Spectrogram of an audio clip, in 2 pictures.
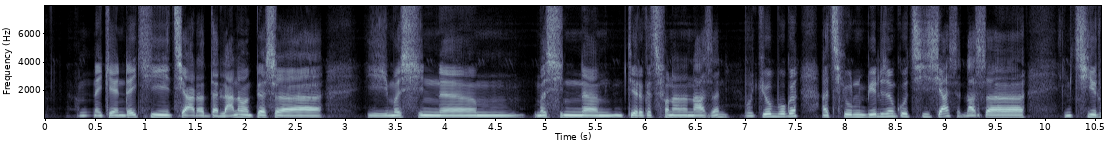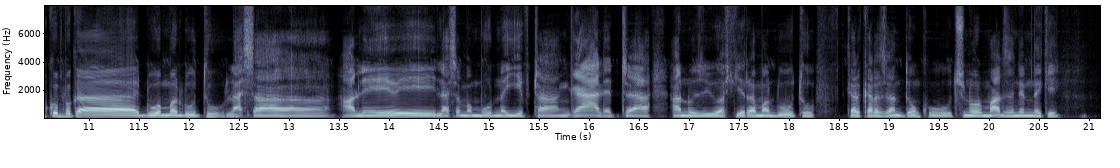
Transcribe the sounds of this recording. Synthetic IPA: aminakʲaɳɖ͡ʐejkʲʰit͡siaɾad̪alanəmampjasə | imasininə | masininəmit̪eɾakət͡si̥fanananazani̥vokewbokəat͡si̥kʲeulumbeluzanikot͡sisiasəlasəmit͡siɾikubokəluamalut̪ulasə | a̰lawelasəmamuɾunəevaʈ͡ʂəaŋɡalaʈ͡ʂəanoewafeɾamalud̪u | kaɾakaɾazanid̪onikut͡sinɔɾmalizanaminake

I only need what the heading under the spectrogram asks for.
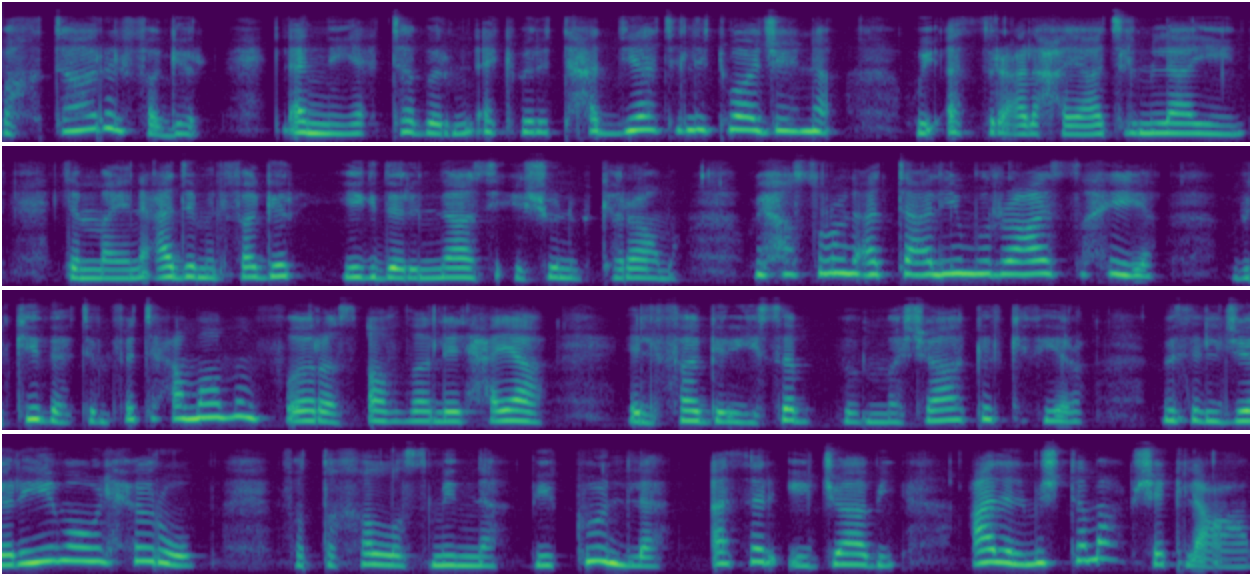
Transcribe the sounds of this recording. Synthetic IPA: b̥ɪxt̪ɑːɾˤɪlfaɡɾ | lɪʔanːijɪʕt̪abɪɾmɪnʔakbɑɾˤɪt̪ːḁħad̪ːɪjaːt̪ɪlːit̪waːd͡ʒɪhna | wɪjʔaθːɪɾˤʕalaħajaːt̪ɪlmalaːjiːnlamːajɪnʕad̪ɪmɪlfaɡɾ | jɪɡd̪ɑɾˤɪnːaːsjʕiːʃuːnbkaɾˤɑːmawɪjħɑsˤːɨluːnʕalat̪ːaʕliːmwɪrˤːɑʕaːjɑsˤːɨħːɪjːa | wbkɪðat̪ɪnfat̪ɪħʔamaːhʊmfɑɾˤɑsˤʔɑfðˤɑlːɪlħajaː | ʔɪlfaɡɾjsabːɪbmaʃaːkɪlkɪ̥θiːɾa | mɪθlɪld͡ʒaɾiːmawɪlħʊɾuːb̚ | fat̪ːɪxɑlːɨsˤmɪnːab̥ɪjakuːnla | ʔaθɑɾˤʔiːd͡ʒaːbi | ʕalalmʊd͡ʒt̪amaʕbʃaklʕa̰ːm

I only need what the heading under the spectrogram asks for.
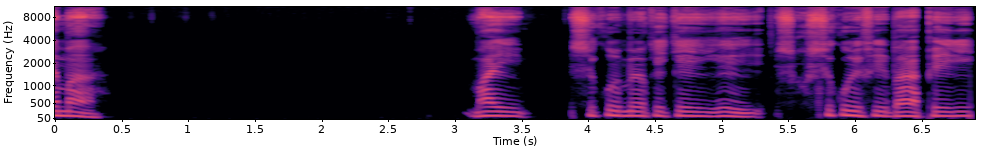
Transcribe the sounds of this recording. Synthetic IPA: ema | maj | sikuɾumeɾokekejejsikuɾifibaɾape̞jɾi

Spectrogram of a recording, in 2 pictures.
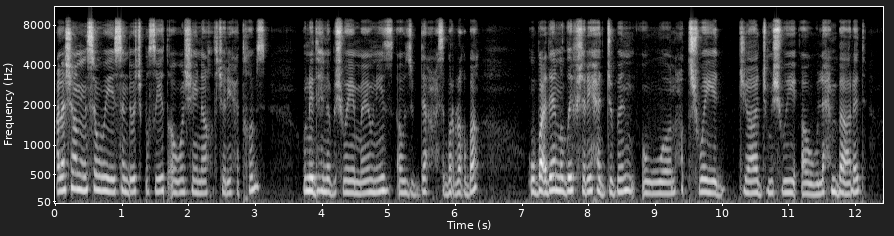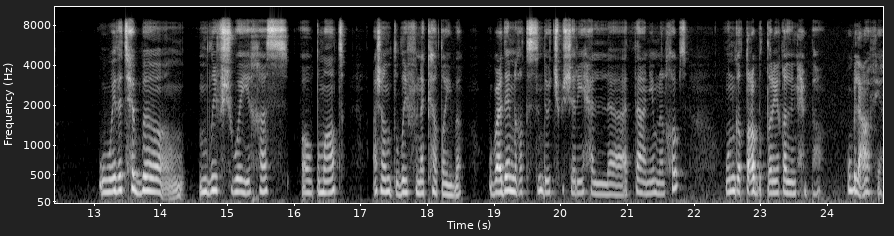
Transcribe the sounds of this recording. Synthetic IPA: ʕalaʃaːnːsawːisand̪wɪt͡ʃbɑsˤiːt̪ˤʔawːalʃiːnaːxʊðʃaɾiːħaxʊbz | wnɪd̪hɪnabʃwajːamajuːniːzʔawzʊb̚d̪aʕħḁsabɨrˤːɑɣba | wbaʕd̪eːnːðˤiːfʃaɾiːħad͡ʒɪbnwnħʊt̪ˤːʃwajːa | d͡ʒaːd͡ʒmɪʃwiʔawlaħmbaːɾɪd̪ | wʔɪðat̪ħɪbː | nðˤiːfʃwajːxɑsː | ʔawt̪ˤmɑːt̪ˤ | ʕaʃaːnt̪ðˤiːfnakhat̪ˤɑjːba | wbaʕd̪eːnːɣɑt̪ˤːɨ̥sˤnd̪ʊʃbɪʃːaɾiːħaθːaːnɪjamɪnɪlxʊbs | wnɡɑt̪ˤːɪʕabɨt̪ˤːɑɾiːqalːinħɪbːha | wbɪlʕaːfɪja

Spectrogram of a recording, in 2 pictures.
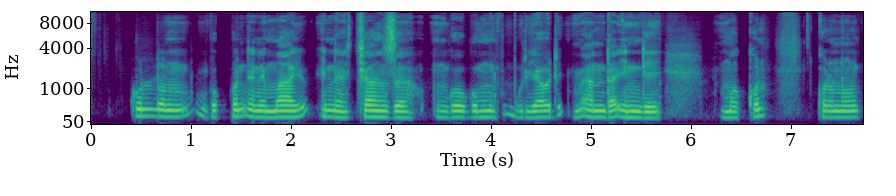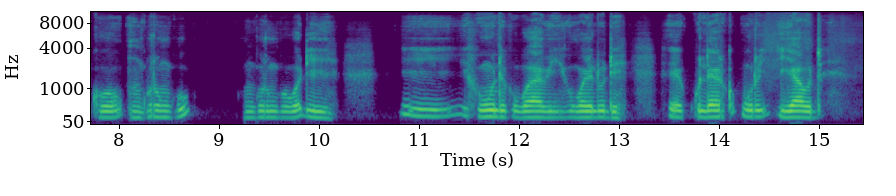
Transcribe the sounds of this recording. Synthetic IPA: kulːɔnbɔkːɔnɛnɛmajɔinat͡ʃanzaŋɡɔɡɔmunkɔɓuɾijawdɛmianːdaindɛ | makːɔnkɔɗɔnɔnkɔŋɡuɾŋɡu | kɔŋɡuɾŋɡuwaɗi | huːndɛkɔwaːwiwajludɛɛkulɛɾkɔɓuɾijawdɛ

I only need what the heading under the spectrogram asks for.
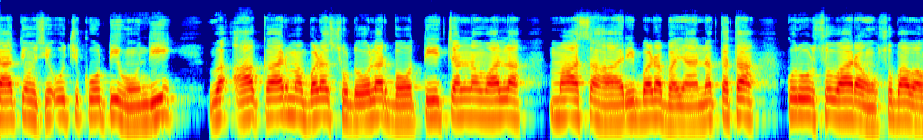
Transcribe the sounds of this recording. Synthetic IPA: aːt̪ijõseʊt͡ʃʰkoːʈiɦoːn̆d̪iː | ʋɛʔaːkaːɾmãbɐɽasoɖɔːləɾbɔːt̪ːeːt͡ʃɐlnəʋaːla | mãːsɐɦaːɾibɐɽabʱɐjaːnək̚t̪ɐt̪ʰa | kʊɾoːɽsʊʋaːɾaɦsʊbʱaːʋa

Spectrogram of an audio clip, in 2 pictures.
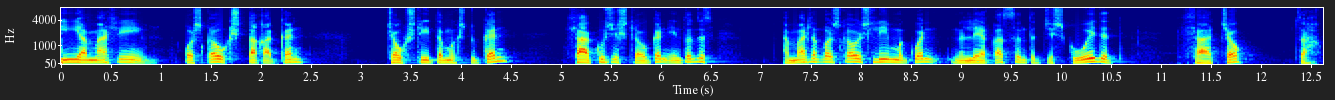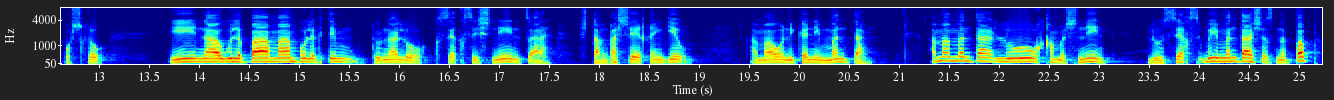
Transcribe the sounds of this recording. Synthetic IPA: iamaɬi | qoʃqewkʃt̪aqakan | t͡ʃawʃlit̪amakʃt̪ukan | ɬakuʃ̬iʃt͡ɬawkanent̪onses | amaɬiqoʃqewʃlimakʷanːaleqasant̪at͡ʃiʃkuwit̪̬at̪̚ | ɬat͡ʃaw | t͡sahqo̰ʃqew | inawilapaːmamp̬ulakt̪imt̪unaluseqsiʃniːnt͡sa | ʃt̪aɴqaʃiqeŋkiw | a̰mawanikanimant̪a | amamant̪aluqamaʃniːn | luseqswimant̪̬aʃasnapap

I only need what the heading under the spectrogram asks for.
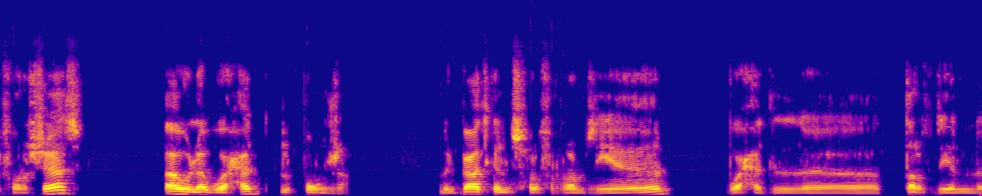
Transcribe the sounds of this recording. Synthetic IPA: lfʊɾˤʃæt̪ | ʔəwlæbwaħəd̪əlponʒa̰ | mənbaʕd̪kænəsˤħɾufirˤːɑmzjæn | bwaħəd̪ə | t̪ˤːɑɾˤfd̪jæl

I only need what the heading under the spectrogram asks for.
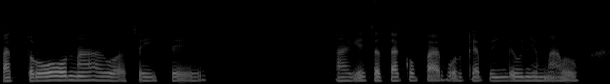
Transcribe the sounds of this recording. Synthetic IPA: pat̪ɾonaoa̰sejt̪ḛ | aɣesat̪akopa̰ɾpoɾkeapeŋɡewɲema̰l

